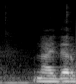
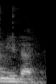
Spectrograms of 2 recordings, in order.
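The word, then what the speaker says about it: neither: Distributive pronoun আপনারা মূলত দেখছেন ইজ, আইদার বা ইদার, নাইদার বা নিদার। নাইদার, আইদার এরা ব্রিটিশ প্রোনাউন্সিয়েশন, আর নিদা ইদার হচ্ছে আমেরিকান প্রোনাউন্সিয়েশন।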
